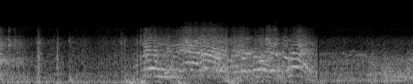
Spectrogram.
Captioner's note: passengers clamoring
